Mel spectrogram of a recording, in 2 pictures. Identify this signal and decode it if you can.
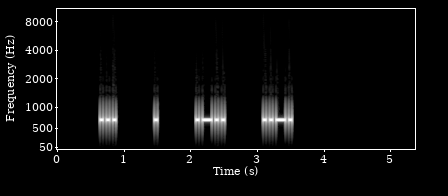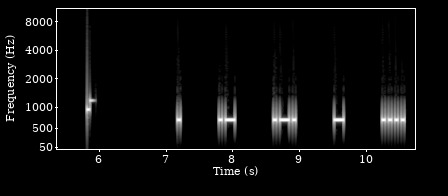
Morse code, heard as a keyed tone, about 25 wpm, spaced as for 12 wpm, 700 Hz. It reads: SELF EARTH
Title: 4x Character Spacing - Top 300 Words - 25wpm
